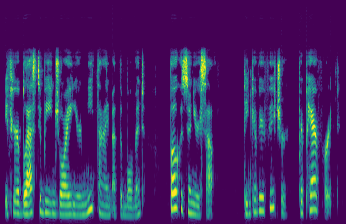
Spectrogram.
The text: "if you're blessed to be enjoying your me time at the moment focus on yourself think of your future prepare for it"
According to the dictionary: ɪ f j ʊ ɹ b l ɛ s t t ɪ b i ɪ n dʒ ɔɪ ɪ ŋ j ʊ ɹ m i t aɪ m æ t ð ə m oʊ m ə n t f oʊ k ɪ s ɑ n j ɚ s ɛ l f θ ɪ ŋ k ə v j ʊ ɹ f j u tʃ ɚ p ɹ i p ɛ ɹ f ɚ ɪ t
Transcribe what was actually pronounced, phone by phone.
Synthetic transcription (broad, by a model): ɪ f j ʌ ɹ b l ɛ s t t ɪ b i ɪ n dʒ ɔɪ ɪ ŋ j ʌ ɹ m i t aɪ m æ t ð ə m oʊ m ə n t f oʊ k ɪ s n j ɚ s ɛ l f θ ɪ ŋ k ə v j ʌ ɹ f j u tʃ ɚ p ɹ i p ɛ ɹ f ɚ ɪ t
